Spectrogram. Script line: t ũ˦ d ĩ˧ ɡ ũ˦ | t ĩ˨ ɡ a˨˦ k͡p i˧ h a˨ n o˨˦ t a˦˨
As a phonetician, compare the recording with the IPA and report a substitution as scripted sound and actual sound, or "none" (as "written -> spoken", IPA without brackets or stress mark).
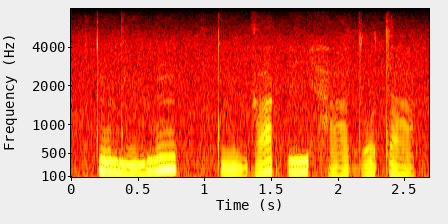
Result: n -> d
